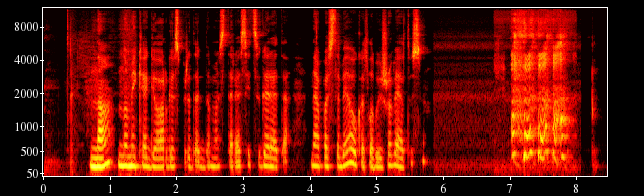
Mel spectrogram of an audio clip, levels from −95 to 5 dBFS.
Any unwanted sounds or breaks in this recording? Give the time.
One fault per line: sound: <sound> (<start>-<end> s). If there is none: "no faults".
sound: laugh (6.8-8.0 s)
